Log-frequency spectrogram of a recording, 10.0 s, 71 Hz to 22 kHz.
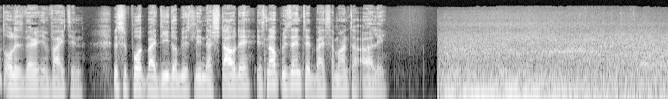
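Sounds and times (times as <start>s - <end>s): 
speech: 0.0s - 5.9s
idling and crawling engines of cars and minibuses in a city centre traffic jam: 6.6s - 10.0s.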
